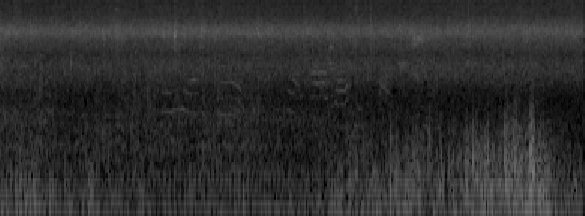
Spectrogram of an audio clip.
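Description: Wind blows across an open countryside with grazing buffalo, a steady low rumble of gusts buffeting the microphone that swells louder toward the end.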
